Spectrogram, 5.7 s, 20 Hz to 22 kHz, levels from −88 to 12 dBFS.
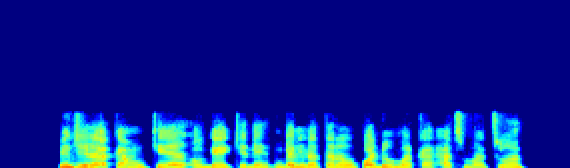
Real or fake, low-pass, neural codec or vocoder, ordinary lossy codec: fake; 7.2 kHz; codec, 16 kHz, 1 kbps, FreqCodec, larger model; none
